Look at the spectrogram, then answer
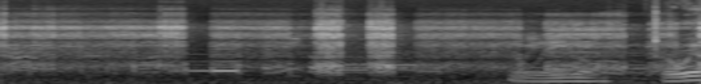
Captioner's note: spirit box voice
